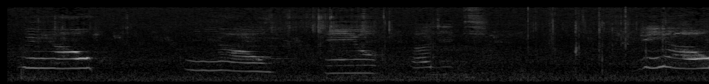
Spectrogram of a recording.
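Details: A cat meowing indoors: a series of short, level and slightly falling meows, five or six in nine seconds, the first and last louder, over a steady low hum.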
